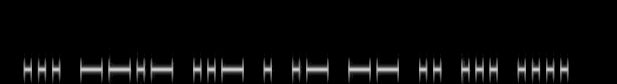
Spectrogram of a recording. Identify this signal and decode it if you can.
Morse code, heard as a keyed tone, about 17 wpm, 700 Hz. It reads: SQUEAMISH
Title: Pangram Challenge v2 - 17wpm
